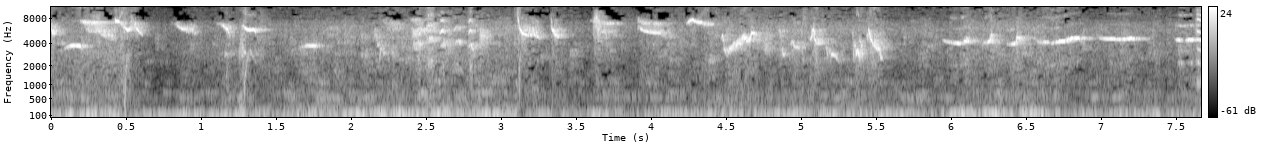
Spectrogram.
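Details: High-pitched ngeriwik song from an Oriental white-eye (pleci): busy twittering chatter of quick slurred notes, ending in a run of thin repeated whistles, with a low background hum.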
